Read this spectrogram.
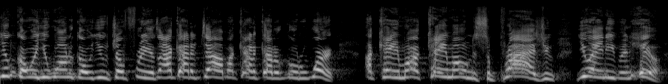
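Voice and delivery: high-pitched comic rant; letting her have it. Retold or imitated. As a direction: act out a husband's indignant tirade. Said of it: "I was letting her have it".

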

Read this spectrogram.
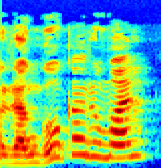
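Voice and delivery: usual speaking voice

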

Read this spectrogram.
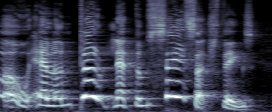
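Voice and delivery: put-on high, loud girlish plea; greatly troubled. A narrator's reading. Young Cathy begging Ellen to stop them, high distressed plea. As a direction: plead in distress like a child. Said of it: "she pursued in great trouble".

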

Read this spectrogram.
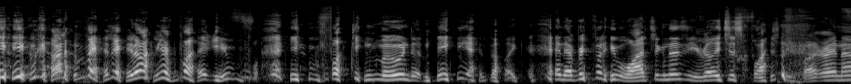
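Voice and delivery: giggling through the words; laughing. Real, not acted. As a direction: laugh while talking. Laughing at friend's butt.

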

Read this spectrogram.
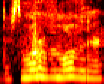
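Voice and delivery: loud alarmed shout. Real, not acted. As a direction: call out the danger loudly. More wolves appear.

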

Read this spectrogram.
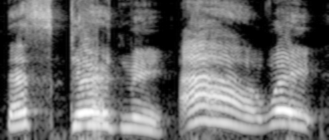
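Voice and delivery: loud, high, slow shaken exclaim; shaken yelling. Real, not acted. Streamer recovering from the jump scare, loud and shaken. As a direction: still rattled, say it loud.

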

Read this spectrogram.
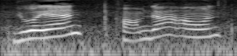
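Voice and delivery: slow, loud call to calm down. Real, not acted. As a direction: call him back firmly. Telling a kid to calm down.

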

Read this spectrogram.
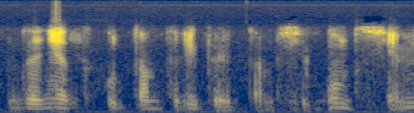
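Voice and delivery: ordinary talk

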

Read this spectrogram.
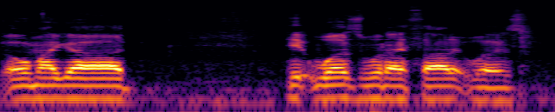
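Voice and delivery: imagined future self, loud burst of shock; mock excited realization. Vlogger imagining looking it up later, loud mock shock. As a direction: act out the moment the answer dawns. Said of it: "I'll look it up later and be like".

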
